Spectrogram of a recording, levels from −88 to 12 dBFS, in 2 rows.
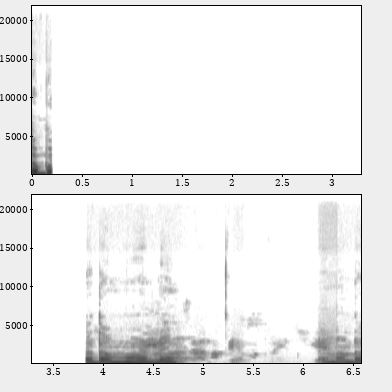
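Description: At 0.21 s the input to the recorder was most likely lost, perhaps through a disconnected microphone or a dropped link, while the recorder kept writing silence. This is an audio dropout to silence: the speech cuts off abruptly and the signal falls to silence with no room tone, holding there until 3.84 s, when the speech returns mid-flow. About 3.6 s of what was said in between is simply gone.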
